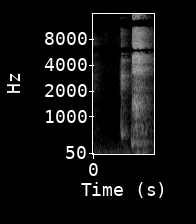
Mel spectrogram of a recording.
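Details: Single sneeze from a tickly sneezing fit: a quick indrawn breath followed by one forceful, hissing sneeze burst.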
